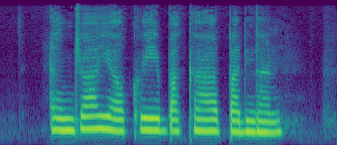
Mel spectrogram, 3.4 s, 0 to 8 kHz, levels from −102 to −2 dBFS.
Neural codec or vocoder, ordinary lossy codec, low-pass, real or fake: codec, 16 kHz, 1.1 kbps, Voila-Tokenizer; none; 7.2 kHz; fake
